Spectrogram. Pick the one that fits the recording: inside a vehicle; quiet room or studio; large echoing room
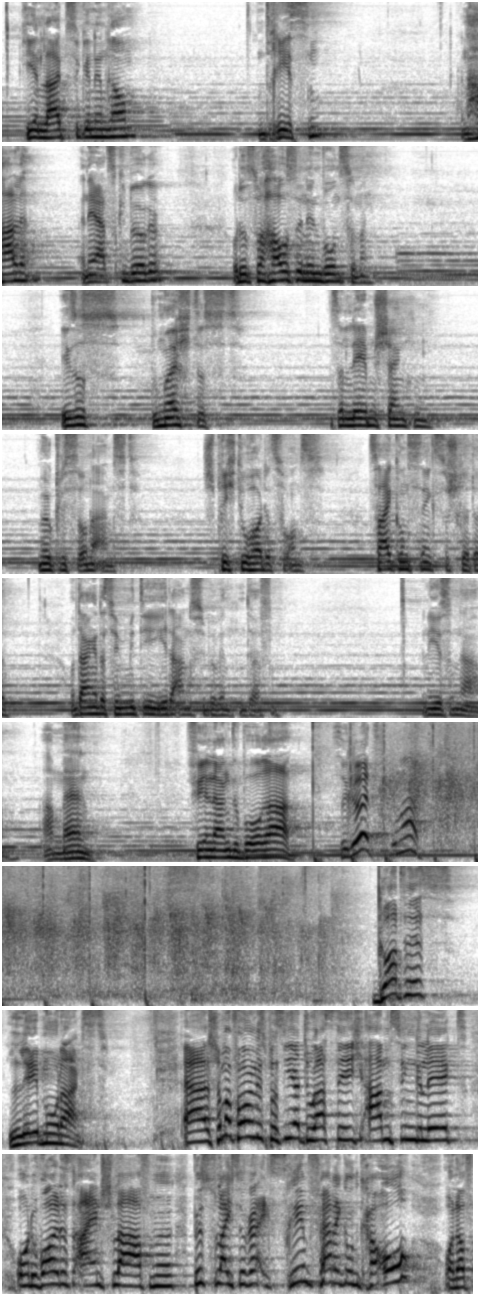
large echoing room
